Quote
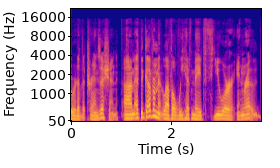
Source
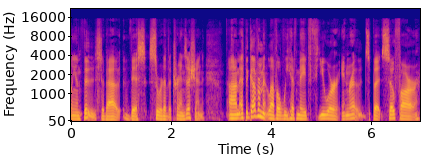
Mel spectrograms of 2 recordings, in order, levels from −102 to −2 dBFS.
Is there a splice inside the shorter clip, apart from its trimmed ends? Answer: yes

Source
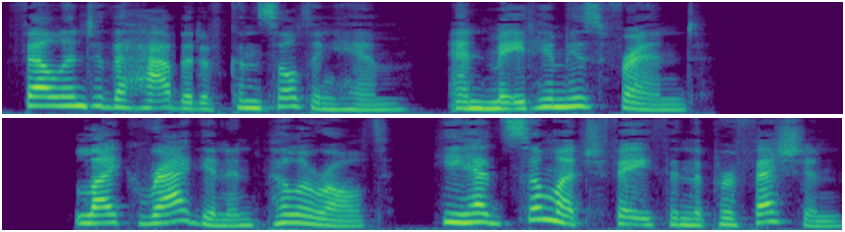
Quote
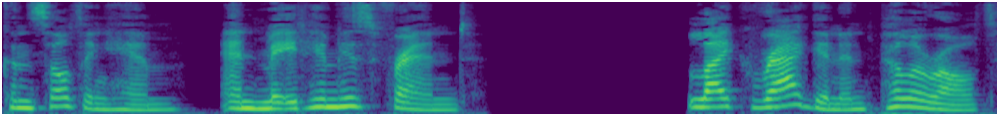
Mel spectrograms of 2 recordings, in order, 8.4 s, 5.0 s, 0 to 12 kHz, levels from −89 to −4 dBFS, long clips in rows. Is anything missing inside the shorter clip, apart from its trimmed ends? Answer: no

